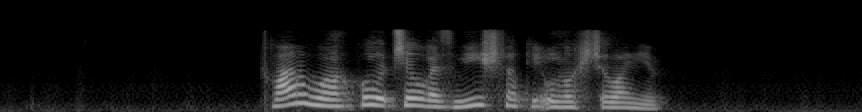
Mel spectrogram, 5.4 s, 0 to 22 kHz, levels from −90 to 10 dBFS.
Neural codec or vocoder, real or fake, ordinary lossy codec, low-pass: codec, 16 kHz, 0.5 kbps, FreqCodec, larger model; fake; none; 7.2 kHz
